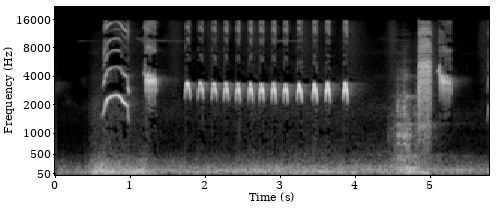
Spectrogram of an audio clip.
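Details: Ashy drongo singing to provoke other birds to sing: a rising-falling whistled arc, then a fast train of about twelve short even notes, followed by harsh bursts and clipped whistles.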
